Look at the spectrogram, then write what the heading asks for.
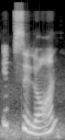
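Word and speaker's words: Ypsilon: pronounced S एक्स इ letter Y is called as एप्सलॉन बट व्हनेवर इट is present in a German word you only pronounce the first letter that is य it gives the sound of य और Y example yoga and later Z is called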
